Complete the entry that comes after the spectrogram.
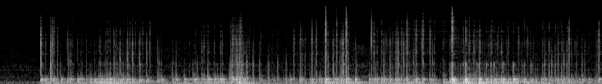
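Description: Long pink acrylic nails scratch with both hands across the bare black hollow metal mesh grille of a large condenser microphone. After a brief quiet start, a continuous low, rumbling scratch sets in, dotted with sharp bright ticks and louder scraping bursts near the end.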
